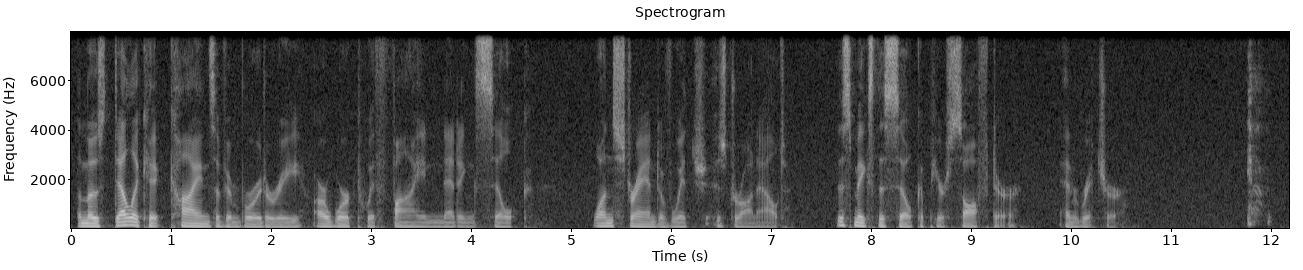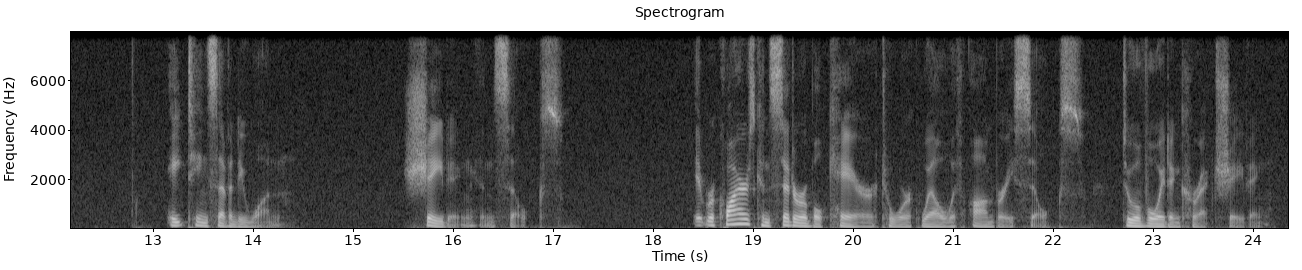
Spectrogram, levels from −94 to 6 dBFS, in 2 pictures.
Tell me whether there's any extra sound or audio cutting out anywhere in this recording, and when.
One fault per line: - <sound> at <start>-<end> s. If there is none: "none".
- cough at 11.8-12.0 s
